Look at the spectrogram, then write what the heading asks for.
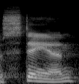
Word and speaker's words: Stan: Well, first of all, it helps if your name rhymes with "and," so Stan.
